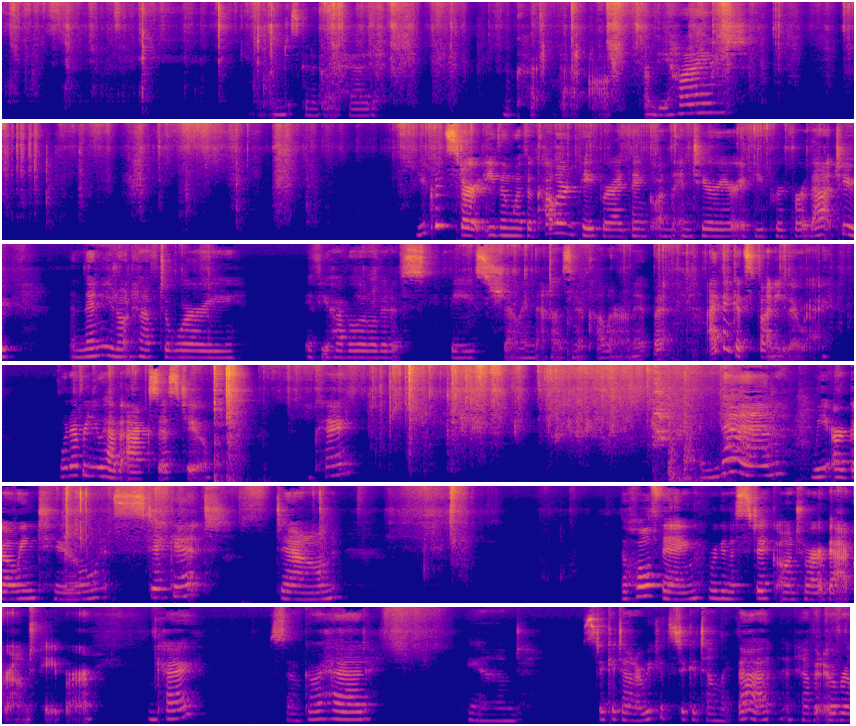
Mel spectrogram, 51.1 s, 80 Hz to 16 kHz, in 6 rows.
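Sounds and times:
paper rustling and sliding on table: 0:37.9 - 0:39.9, 0:46.4 - 0:47.1.

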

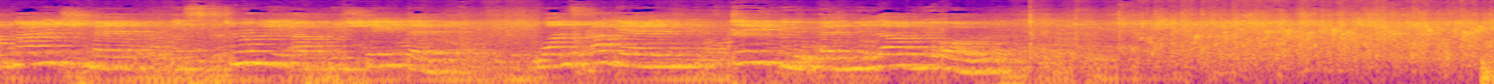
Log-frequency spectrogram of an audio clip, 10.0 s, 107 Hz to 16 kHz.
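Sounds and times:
many people clapping: 0:06.8 - 0:09.9.

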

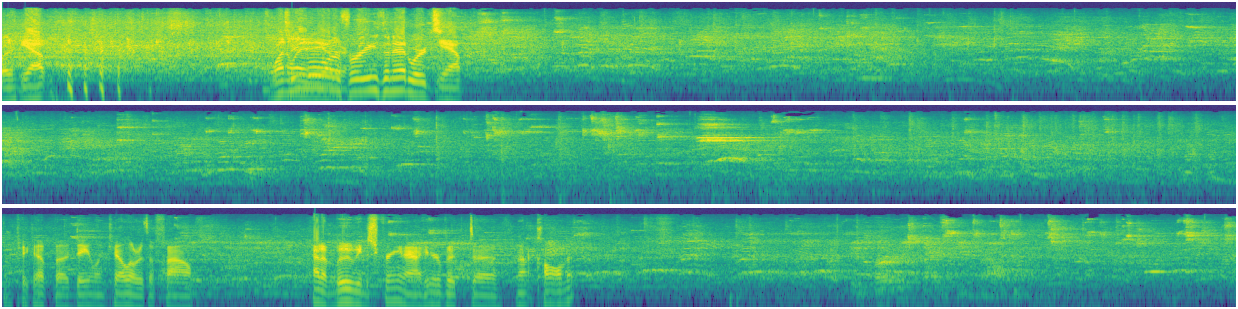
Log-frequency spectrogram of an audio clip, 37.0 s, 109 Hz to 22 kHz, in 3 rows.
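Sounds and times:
crowd chatter: 0:00.0 - 0:37.0
referee's whistle: 0:19.3 - 0:20.1.

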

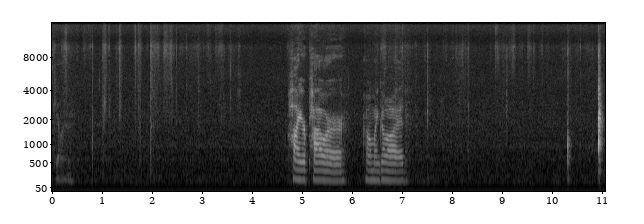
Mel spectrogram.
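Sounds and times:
cards being shuffled: 0:00.2 - 0:03.9, 0:07.0 - 0:09.7.

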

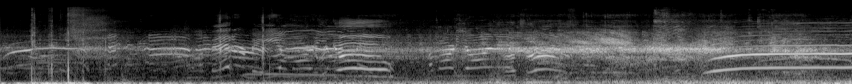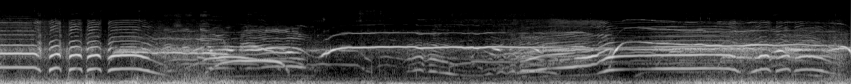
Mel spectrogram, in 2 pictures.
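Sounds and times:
rumble of wind and train: 0:00.0 - 0:17.0
riders cheering and yelling: 0:01.4 - 0:17.0.

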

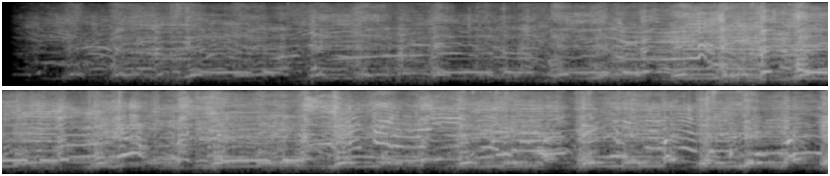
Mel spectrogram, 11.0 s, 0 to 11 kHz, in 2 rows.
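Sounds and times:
people's voices overlapping: 0:00.1 - 0:11.0.

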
